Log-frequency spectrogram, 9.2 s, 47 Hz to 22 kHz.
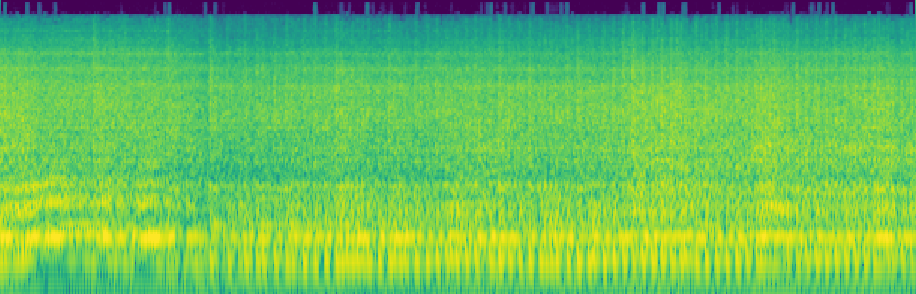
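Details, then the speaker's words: Kawasaki KLX450R with FCR carburetor, warmed up: busy, fast idle holding high and steady; owner believes it runs very lean, heating up quickly, before adjusting fuel screw and idle. "so right so it's uh definitely running very lean that's why the idle kind of is jacked up"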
